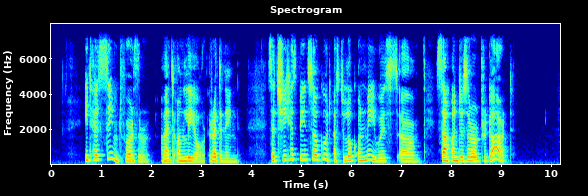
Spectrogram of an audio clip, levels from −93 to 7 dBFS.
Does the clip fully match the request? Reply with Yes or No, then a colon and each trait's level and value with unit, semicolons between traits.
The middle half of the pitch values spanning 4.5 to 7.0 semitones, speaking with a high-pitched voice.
Yes: average, 5.1 semitones; high, 210 Hz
